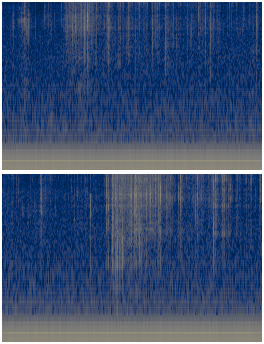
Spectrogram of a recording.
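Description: Pink slime mixed with shredded cellophane is stretched flat, then bunched and squeezed by fingertips. The result is a steady, bright crinkling and crackling that swells into a denser burst near the end. A constant low hum sits underneath.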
